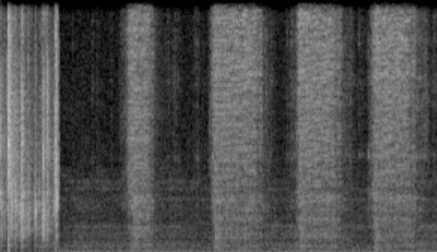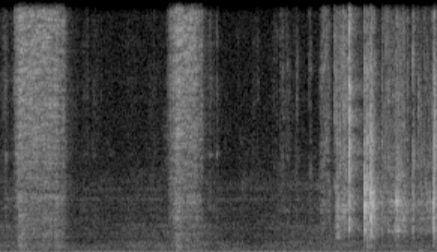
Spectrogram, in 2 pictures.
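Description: Aerosol can of undercoat primer: the can rattles as it is shaken at the start, then about six short bursts of spray hiss, each about half a second, with quiet gaps between them. Rattling comes again near the end.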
